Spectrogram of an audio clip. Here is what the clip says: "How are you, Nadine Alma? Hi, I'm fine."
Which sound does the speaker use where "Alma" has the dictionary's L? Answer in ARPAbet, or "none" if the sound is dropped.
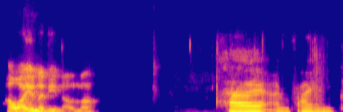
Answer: L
